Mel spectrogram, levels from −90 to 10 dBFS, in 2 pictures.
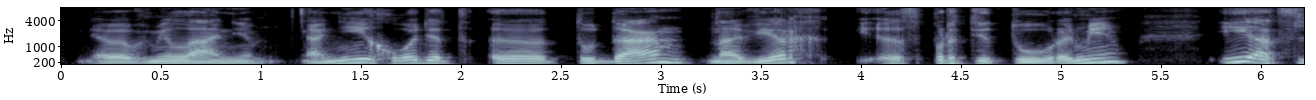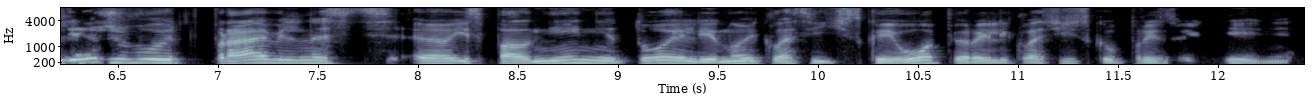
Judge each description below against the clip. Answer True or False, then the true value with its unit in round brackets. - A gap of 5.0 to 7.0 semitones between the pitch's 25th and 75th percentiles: True (5.6 semitones)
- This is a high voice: False (125 Hz)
